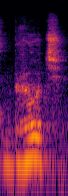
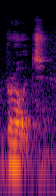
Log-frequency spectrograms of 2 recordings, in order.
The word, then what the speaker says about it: brooch: the same as b-r-o-a-c-h brooch it rhymes with coach to celebrate her promotion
